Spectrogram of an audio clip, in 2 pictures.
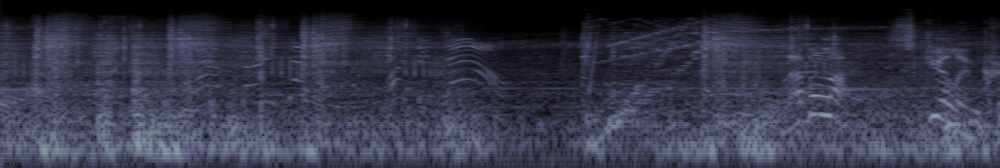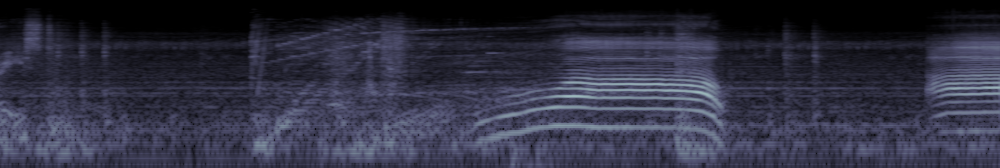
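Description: Pinball flippers and bumpers click and knock rapidly.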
